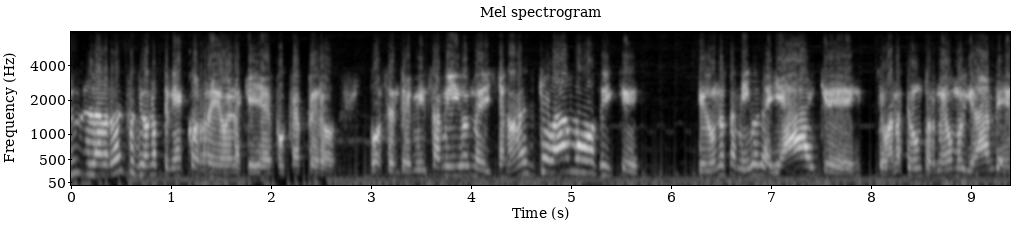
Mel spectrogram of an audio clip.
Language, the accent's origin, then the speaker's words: Spanish; Guadalupe, Nuevo León, Mexico; yo soy de Guadalupe y yo tenía mis amigos que, somos los mejores de Guadalupe.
